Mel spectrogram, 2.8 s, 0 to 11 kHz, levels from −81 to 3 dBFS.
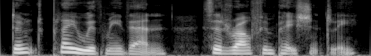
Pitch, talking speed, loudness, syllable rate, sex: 185 Hz, 170 wpm, -16 LUFS, 4.7 syllables/s, female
